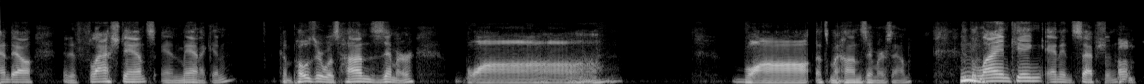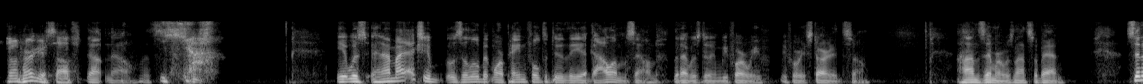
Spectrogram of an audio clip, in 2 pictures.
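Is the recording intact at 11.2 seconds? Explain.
No. From 11.01 to 11.20 s, just before "don't hurt yourself", VoIP packet loss concealed by the speech codec replaces about 40 ms of lost audio. The decoder extends the last pitch and filter, producing a fading buzzy tone or coloured noise. On a waveform this appears as a decaying envelope, and on a spectrogram as smeared harmonics. Underneath, the Speex codec damage heard throughout the clip leaves the audio hoarse and noisy, consistent with about 16.8 kbps, and the spectrogram shows grainy, blurred harmonics.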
